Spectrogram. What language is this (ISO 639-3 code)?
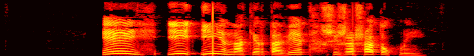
chm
